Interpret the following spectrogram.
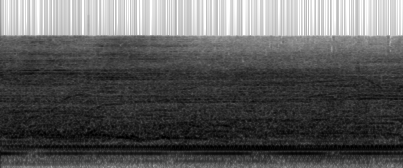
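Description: A live heavy metal band's final distorted electric guitar chord, held and ringing out steadily at the end of the song, captured loud and coarse on a phone recording from the crowd.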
